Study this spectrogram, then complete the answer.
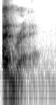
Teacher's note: we leave off the h in the beginning of words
